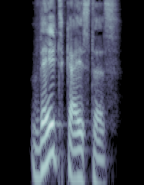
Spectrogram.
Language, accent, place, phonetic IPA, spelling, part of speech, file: German, Germany, Berlin, [ˈvɛltˌɡaɪ̯stəs], Weltgeistes, noun, De-Weltgeistes.ogg
- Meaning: genitive of Weltgeist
